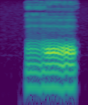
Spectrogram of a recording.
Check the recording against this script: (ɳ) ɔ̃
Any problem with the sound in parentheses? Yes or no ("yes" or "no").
yes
